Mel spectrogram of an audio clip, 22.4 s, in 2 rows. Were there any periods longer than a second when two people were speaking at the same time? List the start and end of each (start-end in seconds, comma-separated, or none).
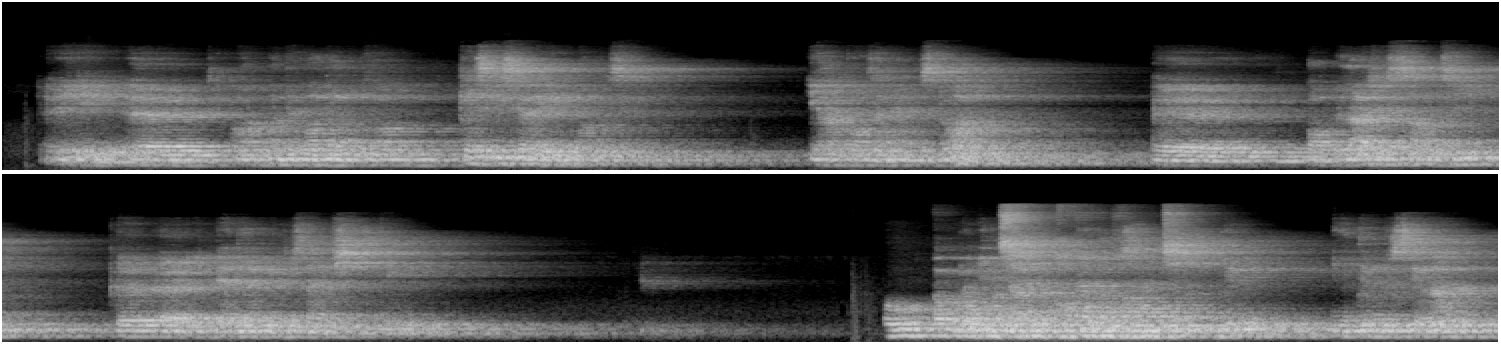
18.3-20.1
